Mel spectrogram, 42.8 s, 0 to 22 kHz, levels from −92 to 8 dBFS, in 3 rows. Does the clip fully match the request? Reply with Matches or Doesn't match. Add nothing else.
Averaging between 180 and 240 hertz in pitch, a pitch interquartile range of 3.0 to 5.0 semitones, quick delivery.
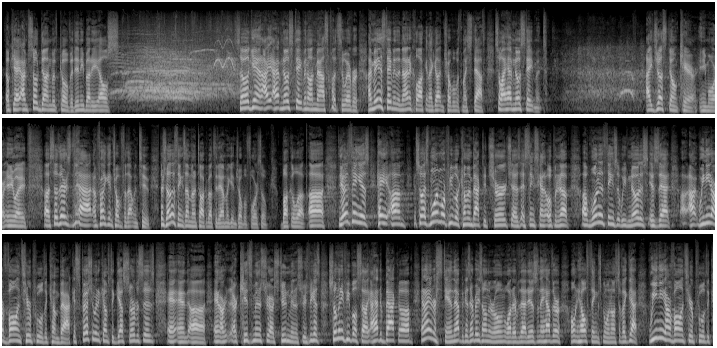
Matches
